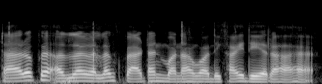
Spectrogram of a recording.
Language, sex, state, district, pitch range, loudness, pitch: Hindi, male, Jharkhand, Garhwa, 130-160 Hz, -16 LUFS, 140 Hz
